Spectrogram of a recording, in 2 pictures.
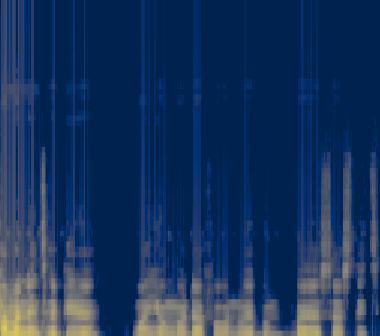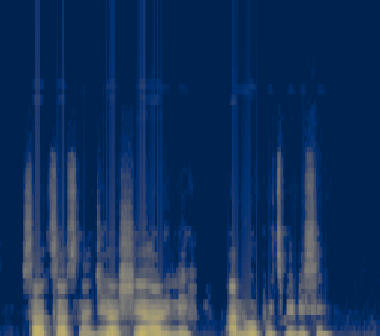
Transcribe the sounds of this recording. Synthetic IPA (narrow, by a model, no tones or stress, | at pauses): pʰamanɛ̃ntʰepiɾed | wɔ̃njɔ̃ŋmɔdafɔonuebum̩baɪɛsastet | saʊtsaʊtnaɪd͡ʒiɾijaʃɛɦaɾilif | ãnɦopwitbibisḭ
